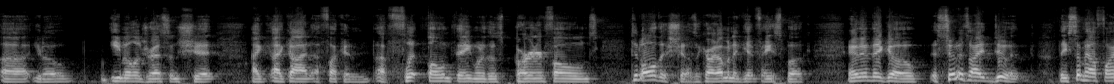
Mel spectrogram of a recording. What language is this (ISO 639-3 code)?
eng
